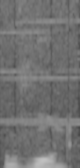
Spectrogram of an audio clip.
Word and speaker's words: wand: और कुछ को लगेगा कि वॉन्ड भी, ठीक है, लेकिन इसकी स्पेलिंग क्या है, WAND, लेकिन इसको बोलते कैसे हैं, वॉन्ड। तो वॉन्ड और लैंड अलग अलग तरह की आवाज़ है।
